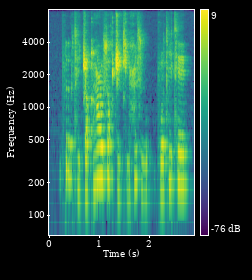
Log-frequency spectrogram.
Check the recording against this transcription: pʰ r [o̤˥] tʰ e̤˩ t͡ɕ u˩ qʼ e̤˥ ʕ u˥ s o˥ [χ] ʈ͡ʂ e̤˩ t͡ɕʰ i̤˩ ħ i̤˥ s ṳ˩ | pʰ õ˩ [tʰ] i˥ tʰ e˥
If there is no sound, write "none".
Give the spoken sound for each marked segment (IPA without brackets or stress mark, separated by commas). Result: ṳ˥, χ, tʰ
